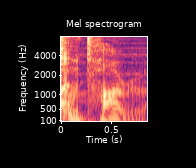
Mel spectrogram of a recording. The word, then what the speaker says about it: Utaru: They faced little resistance in raiding the native Urutu. I totally butchered that. – I believe it's Utaru.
